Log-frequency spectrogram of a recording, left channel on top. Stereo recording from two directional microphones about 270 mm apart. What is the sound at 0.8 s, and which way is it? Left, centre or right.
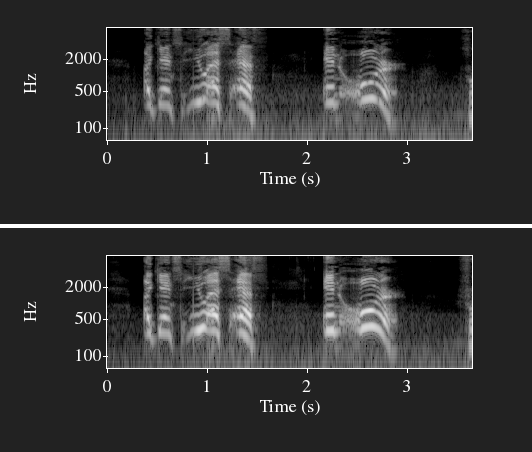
A woman's voice, right.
